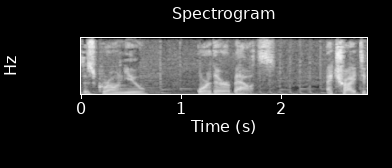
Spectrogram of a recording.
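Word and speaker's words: Gráinne: realized that the kid is called grain generally pronounced as grown you or thereabouts I tried to be very tactful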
